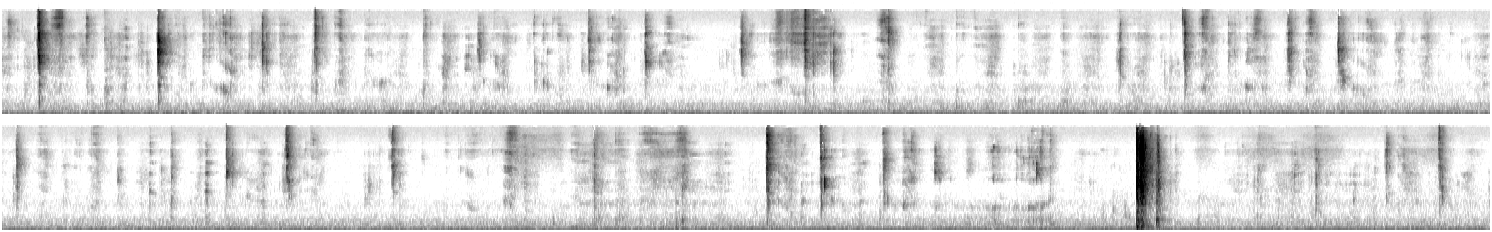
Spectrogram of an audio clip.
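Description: A man biting and chewing crisp apple slices close to the microphone, a string of small crunches and mouth sounds over a steady low hum. One sharp knock near the end is the loudest sound.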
